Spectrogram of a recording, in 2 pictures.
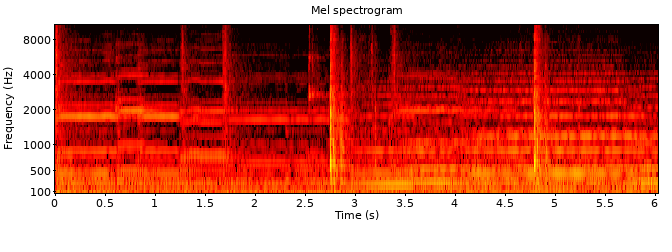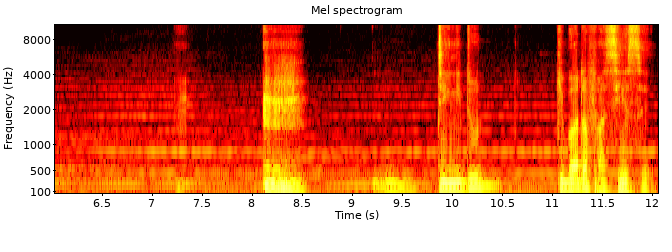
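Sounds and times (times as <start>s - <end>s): soft background music: 0.0s - 12.0s
man coughing: 8.1s - 8.6s.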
